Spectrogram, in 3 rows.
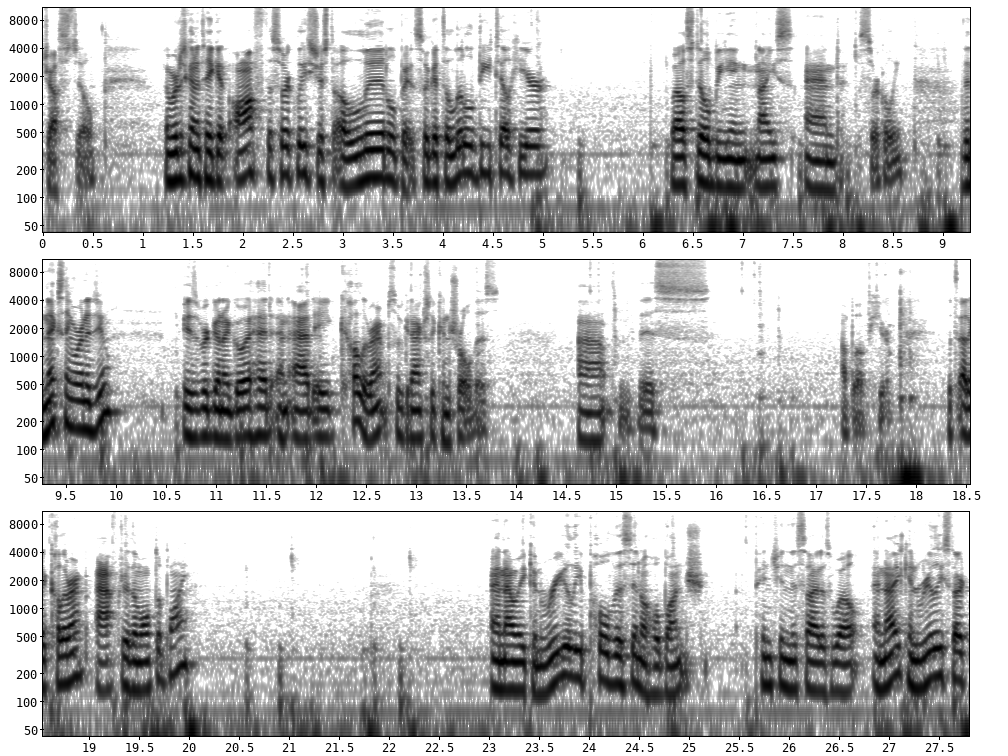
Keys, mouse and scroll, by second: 5.1-13.0 middle drag, 11.9 g, 13.0-16.2 drag, 16.2 middle click, 16.3-25.9 drag, 16.5 g, 17.8 q, 23.3-27.8 middle drag, 23.3-25.9 right drag.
